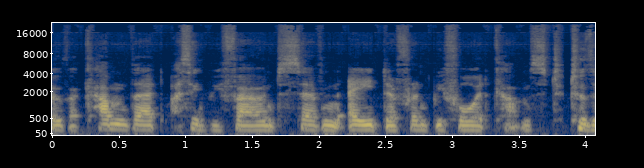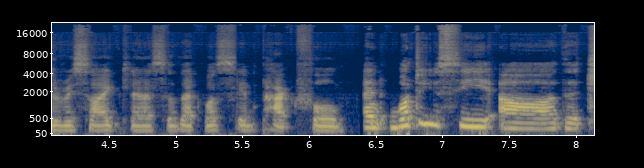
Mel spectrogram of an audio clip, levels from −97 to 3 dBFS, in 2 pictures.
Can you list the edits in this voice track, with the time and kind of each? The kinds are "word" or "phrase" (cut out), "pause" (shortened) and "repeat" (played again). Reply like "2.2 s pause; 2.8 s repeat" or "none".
2.8 s phrase; 3.3 s word; 5.4 s word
